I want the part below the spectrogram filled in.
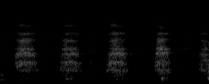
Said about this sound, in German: also ganz flach durchatmen und schnell durchatmen, eher aus der Brust durchatmen und so ganz ähm, ja, oberflächliche Art durchatmen. Und dann merkst du, das ist nicht unbedingt angenehm, körperlich.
